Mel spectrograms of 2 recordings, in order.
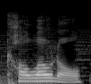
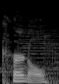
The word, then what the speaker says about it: colonel: Or don't get me started on colonel, which is colonel, apparently. Blame the French.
